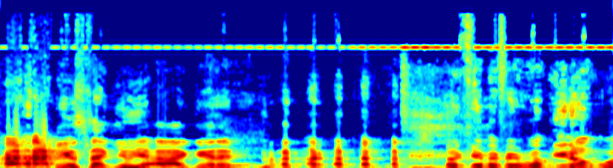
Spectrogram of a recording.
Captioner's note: laughs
